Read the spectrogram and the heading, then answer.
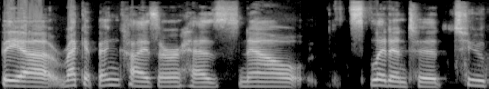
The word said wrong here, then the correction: Reckitt Benckiser: And honey, you said it wrong. – I can't say it like you do. – Reckitt Benckiser. – There you go.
